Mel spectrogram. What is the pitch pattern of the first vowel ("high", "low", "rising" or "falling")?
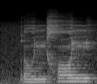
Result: low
